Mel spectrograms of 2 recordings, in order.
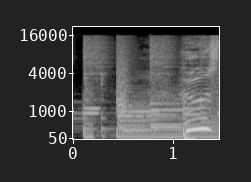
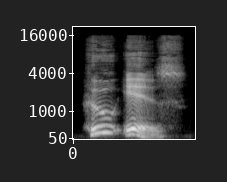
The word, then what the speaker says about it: who's: you pronunciation tip in natural English who is sounds like who's listen who's the young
